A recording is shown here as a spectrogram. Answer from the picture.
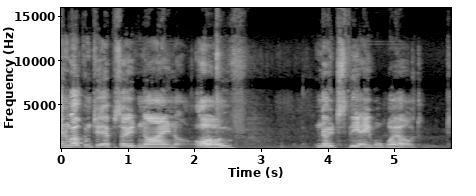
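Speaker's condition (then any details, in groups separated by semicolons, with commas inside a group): Cerebral palsy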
